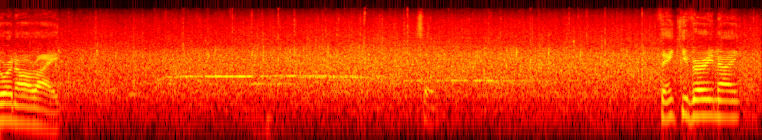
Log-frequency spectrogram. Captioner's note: cheers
